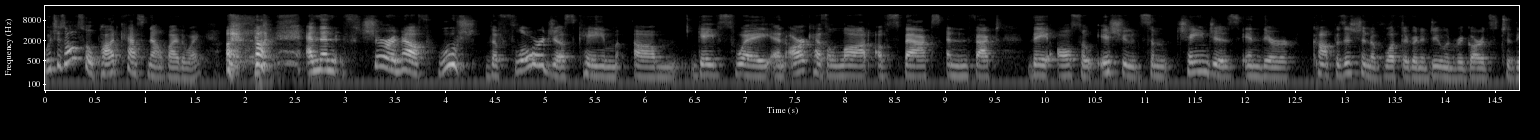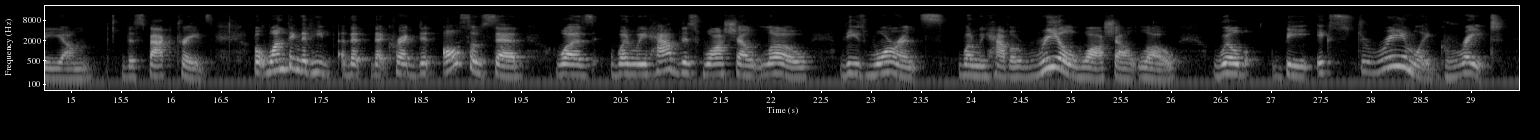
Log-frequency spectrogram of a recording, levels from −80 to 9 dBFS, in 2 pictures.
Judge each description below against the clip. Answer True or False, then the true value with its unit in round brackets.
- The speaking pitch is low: False (190 Hz)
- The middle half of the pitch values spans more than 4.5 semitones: True (5.3 semitones)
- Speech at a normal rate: True (170 wpm)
